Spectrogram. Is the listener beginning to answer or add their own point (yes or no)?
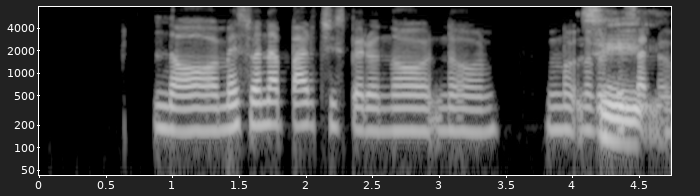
yes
